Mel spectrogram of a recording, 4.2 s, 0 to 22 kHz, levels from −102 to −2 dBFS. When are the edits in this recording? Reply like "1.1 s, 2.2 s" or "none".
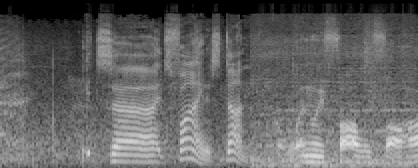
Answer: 2.9 s

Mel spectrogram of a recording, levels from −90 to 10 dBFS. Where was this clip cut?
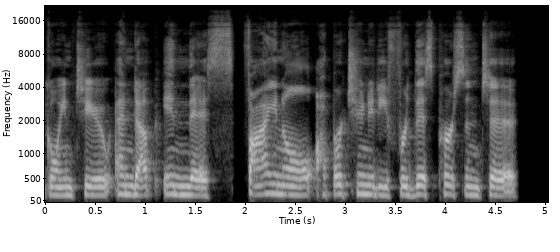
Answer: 1.8 s

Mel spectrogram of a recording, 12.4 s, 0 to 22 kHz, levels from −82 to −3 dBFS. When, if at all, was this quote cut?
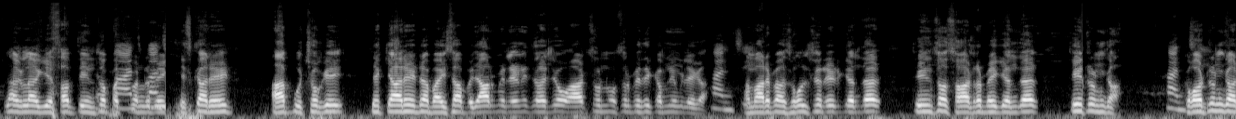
1.7 s, 10.9 s

